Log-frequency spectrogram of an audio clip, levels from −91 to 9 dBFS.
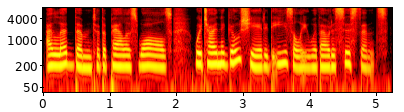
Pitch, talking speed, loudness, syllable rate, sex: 200 Hz, 150 wpm, -17 LUFS, 5.0 syllables/s, female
